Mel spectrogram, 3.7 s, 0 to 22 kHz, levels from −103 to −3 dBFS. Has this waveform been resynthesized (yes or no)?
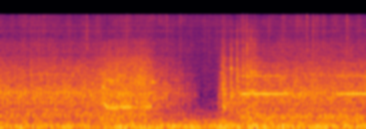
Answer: yes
